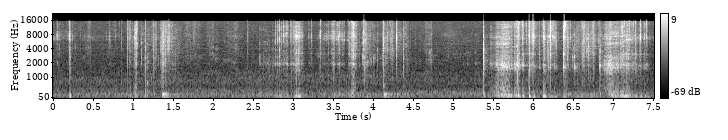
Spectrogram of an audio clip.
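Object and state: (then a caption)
Bar soap being carved. A utility knife blade scrapes and carves curled shavings off a solid, oval, bright green bar of soap held in the hand. Short, crisp scrapes and clicks with a bright edge come in scattered bursts between quiet pauses. The carving grows denser and louder near the end.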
